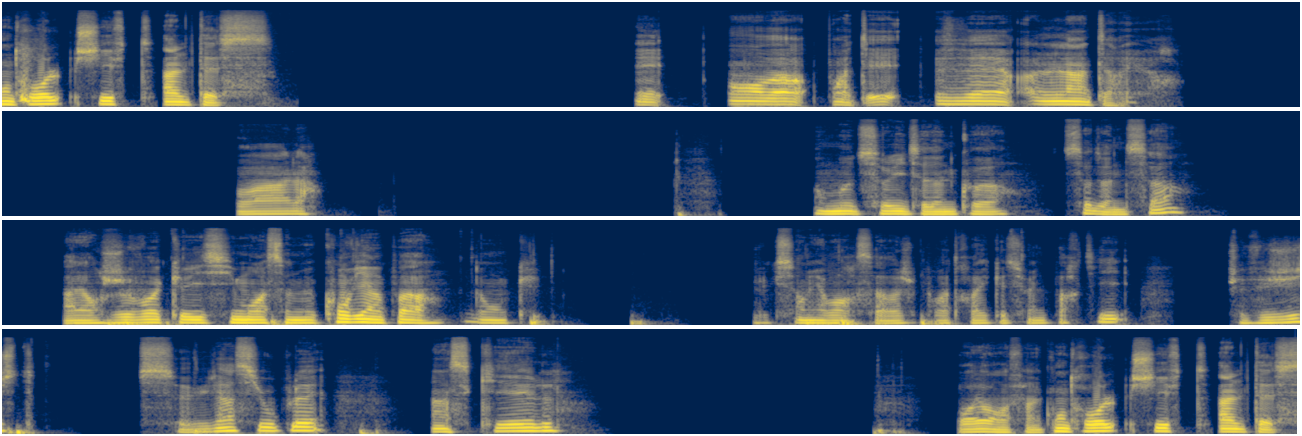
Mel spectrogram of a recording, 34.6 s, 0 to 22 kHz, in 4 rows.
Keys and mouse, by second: 0.8 alt+shift+s, 13.2 z, 18.4 click, 19.6 alt+shift+click, 20.4 alt+shift+click, 24.1 click, 25.4 click, 26.1 alt+shift+click, 26.7 alt+shift+click, 28.4 s, 31.9 z, 33.3 alt+shift+s.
